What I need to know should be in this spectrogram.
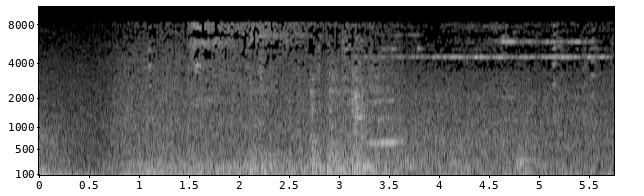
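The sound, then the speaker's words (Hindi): Train arriving at a railway platform, a loud, continuous rumble of wheels on rails with faint high-pitched squeals rising above the steady roar throughout. “सामने से train platform की ओर आ रही है। धोनी लगातार उस train को देख रहा है, ट्रेन उसके ठीक सामने आ गई है।”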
